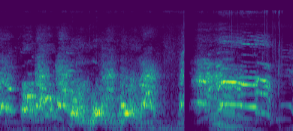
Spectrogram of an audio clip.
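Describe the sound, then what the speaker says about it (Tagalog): A rooster crows loudly and close by, with a second long harmonic call after a brief break, amid barking and other animal noise. "Yan ang training ang manok ni Titi Jere"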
